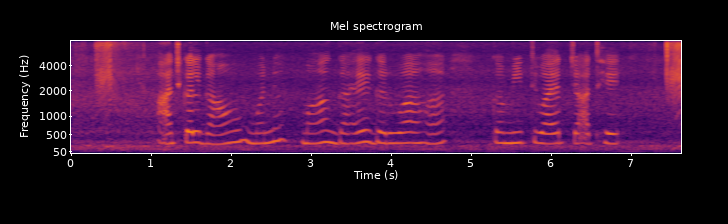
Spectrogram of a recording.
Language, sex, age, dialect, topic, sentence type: Chhattisgarhi, female, 18-24, Central, agriculture, statement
